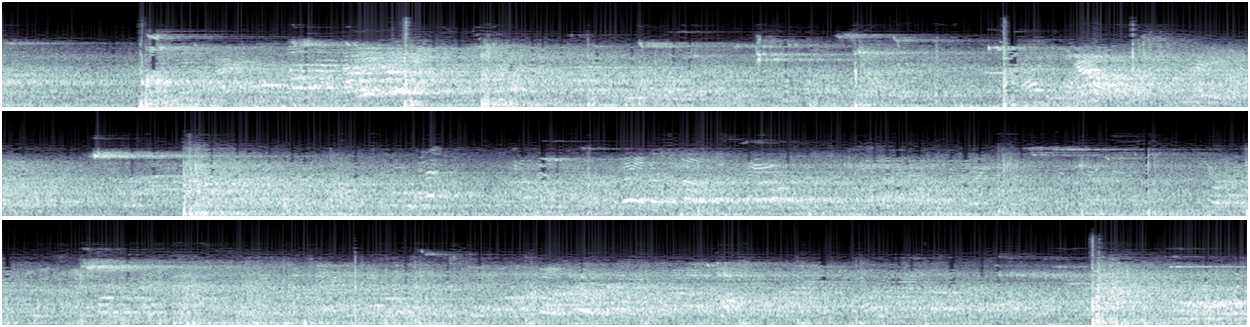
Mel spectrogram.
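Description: A volleyball is struck with a hand, echoing in a large hall.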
